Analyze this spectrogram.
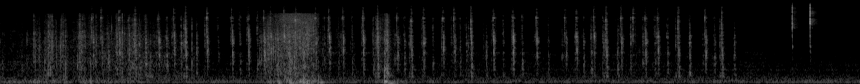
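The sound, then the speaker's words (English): Rapid, irregular clicking of keys on a computer keyboard, steady for several seconds, with a brief burst of louder rustling partway through and no voices. “Keep typing.”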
